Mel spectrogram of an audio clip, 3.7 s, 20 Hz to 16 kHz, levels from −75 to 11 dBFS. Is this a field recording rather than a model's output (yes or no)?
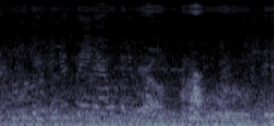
no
